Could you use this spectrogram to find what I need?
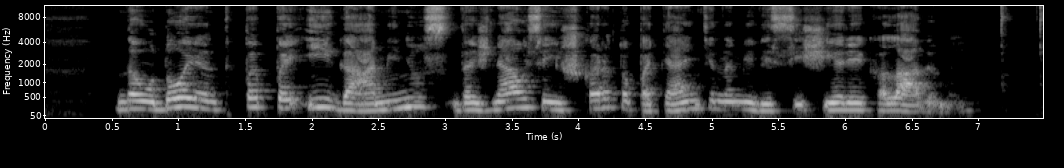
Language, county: Lithuanian, Panevėžys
